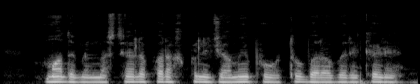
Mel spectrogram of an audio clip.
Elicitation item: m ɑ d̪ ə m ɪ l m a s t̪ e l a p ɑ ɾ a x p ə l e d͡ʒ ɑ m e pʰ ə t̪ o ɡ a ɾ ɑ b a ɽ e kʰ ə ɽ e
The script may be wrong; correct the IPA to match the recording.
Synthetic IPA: m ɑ d̪ ə m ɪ l m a s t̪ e l a p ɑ ɾ a x p ə l e d͡ʒ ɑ m e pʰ ə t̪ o b a ɾ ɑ b a ɾ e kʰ ə ɽ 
